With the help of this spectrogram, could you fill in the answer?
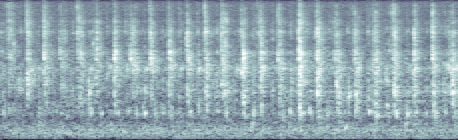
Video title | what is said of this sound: Waldorf Salad Video | do you hear it sloshing around in the container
